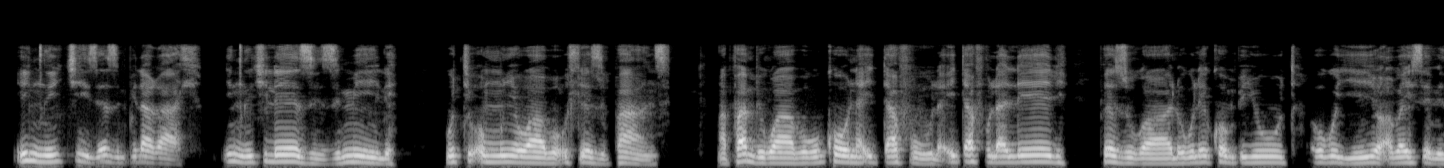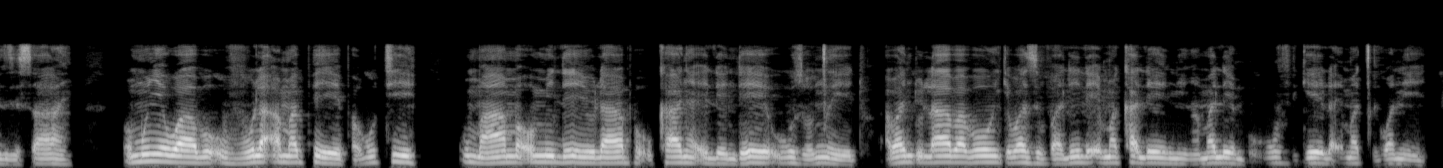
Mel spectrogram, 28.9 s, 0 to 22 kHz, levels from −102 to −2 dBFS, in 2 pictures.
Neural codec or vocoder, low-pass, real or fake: none; 7.2 kHz; real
